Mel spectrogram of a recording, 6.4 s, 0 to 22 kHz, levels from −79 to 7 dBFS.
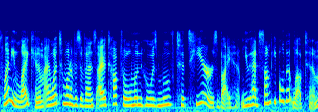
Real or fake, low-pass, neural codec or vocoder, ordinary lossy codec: real; 7.2 kHz; none; Opus, 24 kbps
